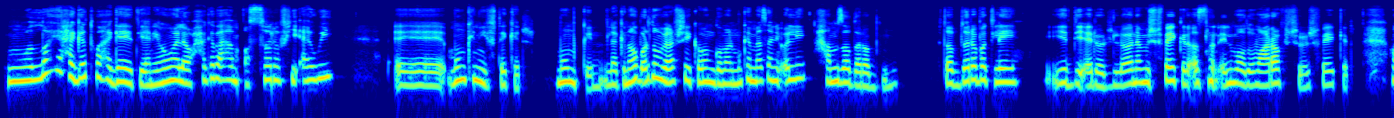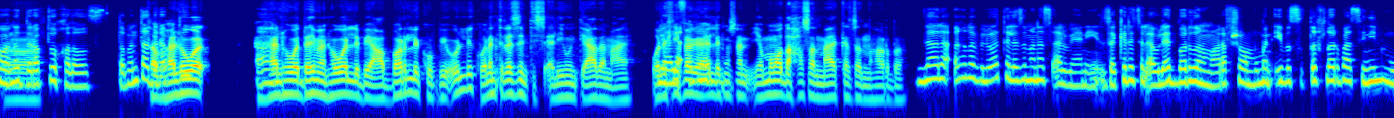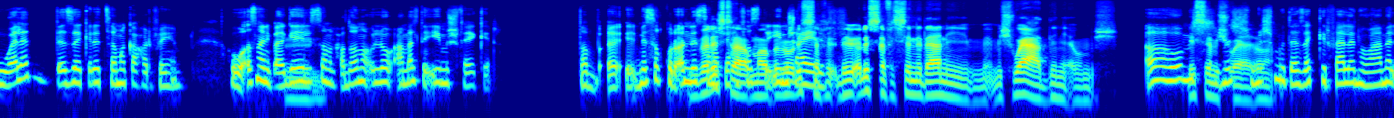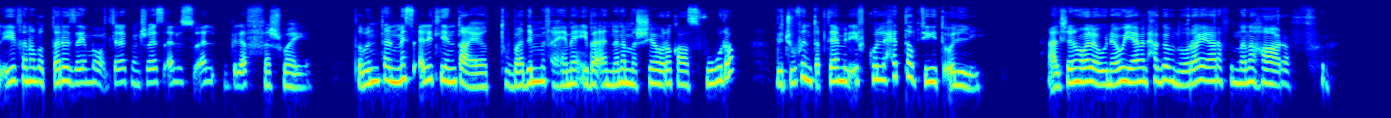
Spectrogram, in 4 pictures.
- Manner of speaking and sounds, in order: in English: "error"; laughing while speaking: "أنا مش فاكر أصلًا إيه … أنا اتضربت وخلاص"; in English: "miss"; in English: "الmiss"; chuckle
- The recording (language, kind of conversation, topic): Arabic, podcast, إزاي بتوازن بين الشغل وحياتك الشخصية؟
